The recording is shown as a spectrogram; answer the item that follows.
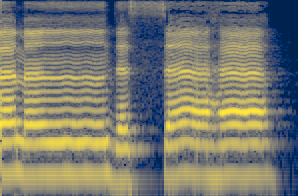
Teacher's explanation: وقوله عز وجل من دساها كأن النون أخفيت نون ساكنة أتى بعدها حرف الدال والدال من حروف الإخفاء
